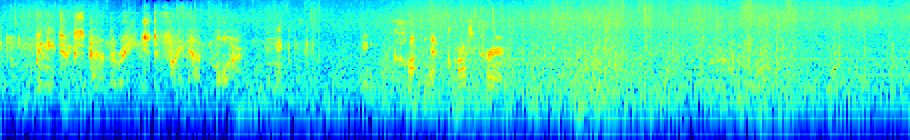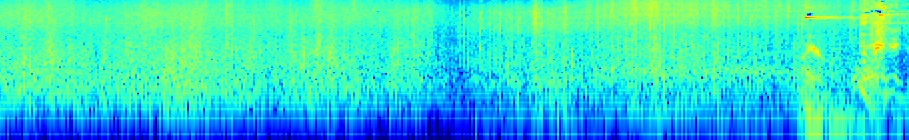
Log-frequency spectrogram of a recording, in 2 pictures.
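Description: Wind rushes steadily past a paraglider in flight.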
